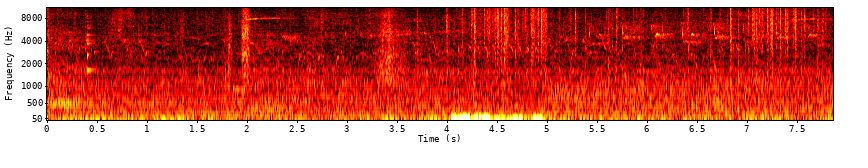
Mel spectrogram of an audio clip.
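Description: A metal spatula scrapes and clinks against a plate.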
